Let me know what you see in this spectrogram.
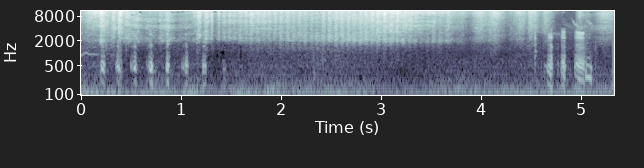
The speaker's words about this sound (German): Das hat dann so, ne, so Stimmt, das Rassel, gibt, das gibt so so. ein rasselndes Geräusch und da bist du nachts.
